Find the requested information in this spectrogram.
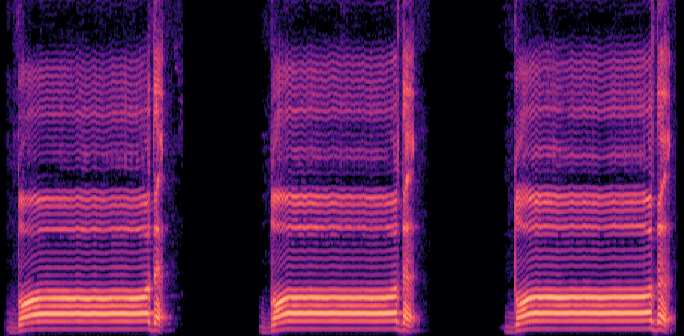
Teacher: Number 2، اس حرف کو جب آپ پڑھنا شروع کریں تو آواز کو موٹا کر لیجیے گا۔ جب آپ اس حرف کو پڑھنے سے پہلے زبان کی کروٹ کو اوپر کی داڑھوں کی جڑ سے لگا لیں گے، اس کے بعد آواز کو موٹا کر کے اس حرف کو پڑھیں گے تو یہ حرف بالکل درست پڑھا جائے گا، جیسے ضاد ضاد ضاد۔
